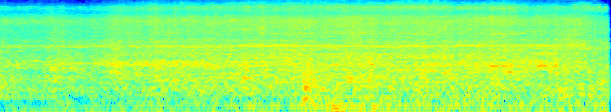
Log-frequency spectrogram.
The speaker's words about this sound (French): Et oulala, alors là, ça, c'est une scie. C'est mieux ? Ah bah oui, parce qu'on a moins mal au rein.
